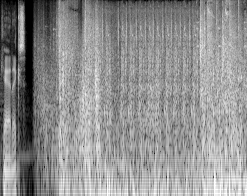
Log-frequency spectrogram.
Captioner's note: gunfire banging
